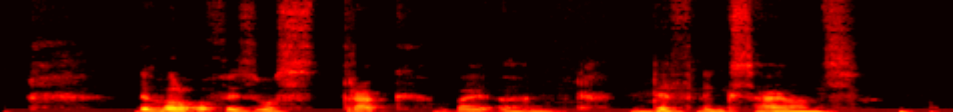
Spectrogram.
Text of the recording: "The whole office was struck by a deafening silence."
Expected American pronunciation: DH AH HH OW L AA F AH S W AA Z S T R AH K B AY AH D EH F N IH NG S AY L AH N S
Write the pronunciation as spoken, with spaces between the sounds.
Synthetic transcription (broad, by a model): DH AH HH OW L AA F AH S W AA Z S T R AH K B AY AH D EH F N IH NG S AY L AH N S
